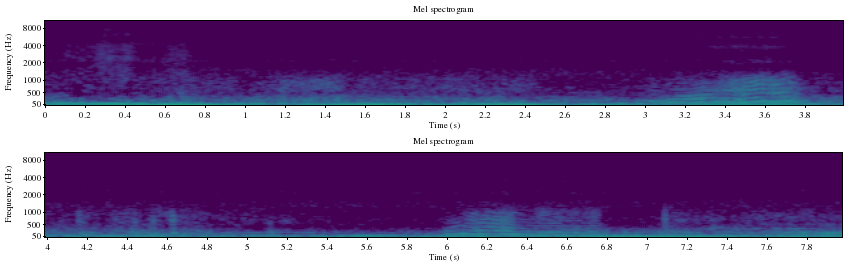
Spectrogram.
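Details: Snoring during sleep: two low, rattling snores over a steady low background rumble.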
